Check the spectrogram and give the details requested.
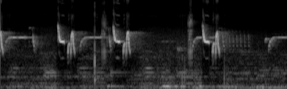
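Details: Male red-headed tailorbird used to draw a response: flat whistled notes each followed by sharp downslurred chirps in pairs, repeated several times with light clicks and low hum beneath.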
